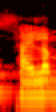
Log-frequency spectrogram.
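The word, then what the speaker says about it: psyllium: एमपी से हो जाएगा methyl cellulose साइलम husk. साइलम में पी साइलेंट रहता है बट याद रह जाएगा।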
